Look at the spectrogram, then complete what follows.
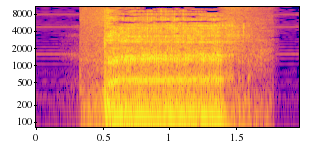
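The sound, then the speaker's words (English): A woman lets out a loud, drawn-out burp lasting about a second. It is a single throaty belch heard alone, with near silence before and after. “Especially a good-looking woman should ever burp like that.”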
